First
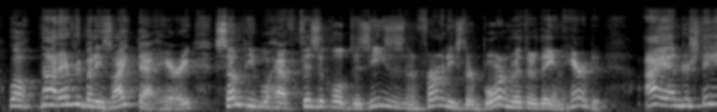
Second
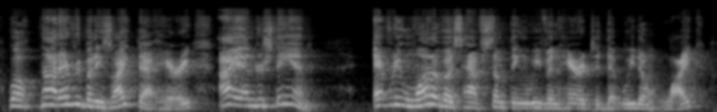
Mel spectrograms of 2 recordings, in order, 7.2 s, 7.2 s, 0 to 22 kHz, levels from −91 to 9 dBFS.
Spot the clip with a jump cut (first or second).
second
